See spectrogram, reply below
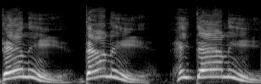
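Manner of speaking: fake American accent, Australian twang, very slow, very high. Retelling how the film's actors said a name: imitating Australian twang in American accent. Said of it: "a weird Australian twangy colonial New Zealand accent".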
